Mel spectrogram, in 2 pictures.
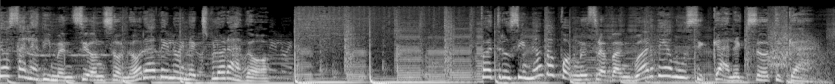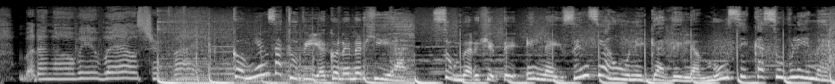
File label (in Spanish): Arte Ambient FEM Primavera; primavera 2023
